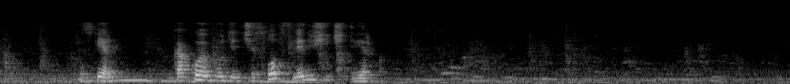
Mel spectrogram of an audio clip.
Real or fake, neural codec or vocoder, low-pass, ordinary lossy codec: real; none; 7.2 kHz; MP3, 64 kbps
